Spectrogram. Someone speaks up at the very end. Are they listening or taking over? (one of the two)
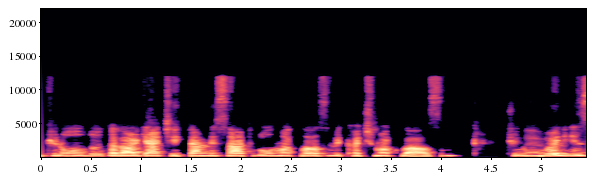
listening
